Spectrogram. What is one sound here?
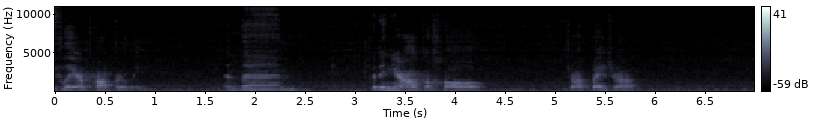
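A young woman speaks calmly, close by, in short phrases.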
